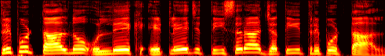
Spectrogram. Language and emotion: Gujarati, neutral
